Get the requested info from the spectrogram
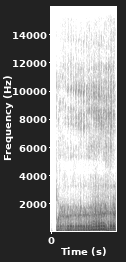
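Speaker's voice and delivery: rolled-tongue drum roll; imitated drum roll. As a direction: trill out the drum roll of an entrance theme. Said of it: "Soon as that drum rolls".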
